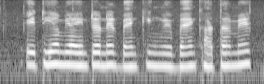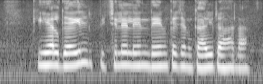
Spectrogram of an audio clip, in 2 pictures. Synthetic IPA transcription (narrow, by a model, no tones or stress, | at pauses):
eːʈiɛmjaɪ̃ɳʈəɾneːʈ̚bɛ̃ːŋkɪ̃ŋɡmẽbɛ̃ːŋkʰːaːt̪amẽ | kiɦəlɡɐɪlpɪt͡ʃʰleleːnd̪eːnkad͡ʒankaːɾiɾɐɦalaː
